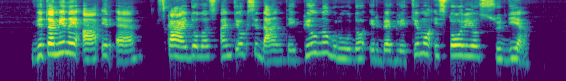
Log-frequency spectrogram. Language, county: Lithuanian, Telšiai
